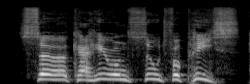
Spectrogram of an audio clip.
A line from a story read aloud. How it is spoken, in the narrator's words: Aster shouted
